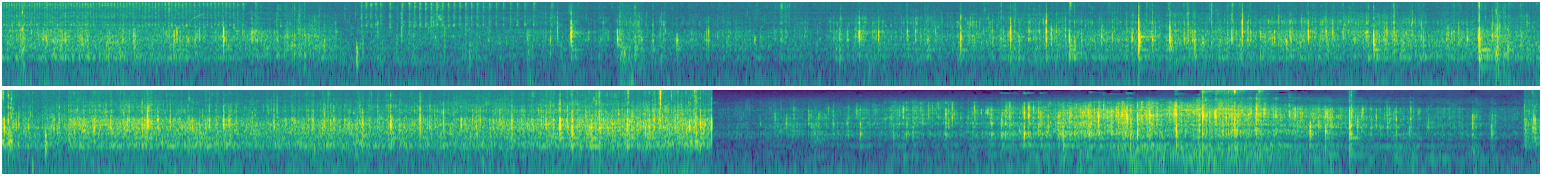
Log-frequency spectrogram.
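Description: Bicycle tyres rolling over a gravel track, a steady crunch with frequent small clicks and rattles from the bike. About three-quarters of the way through the sound cuts off suddenly and is replaced by a bike on gravel that grows louder as it passes and then fades away.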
